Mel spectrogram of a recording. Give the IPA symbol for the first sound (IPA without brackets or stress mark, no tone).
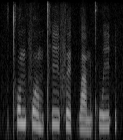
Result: tʰ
